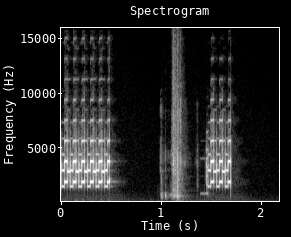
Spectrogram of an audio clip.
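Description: A telephone rings in a Tamil TV comedy scene, two bursts of a bright trilling electronic bell separated by a short gap that holds a brief rustle, then silence.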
